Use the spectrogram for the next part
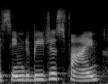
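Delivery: ordinary talk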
